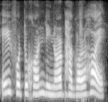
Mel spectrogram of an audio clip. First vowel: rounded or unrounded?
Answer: unrounded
